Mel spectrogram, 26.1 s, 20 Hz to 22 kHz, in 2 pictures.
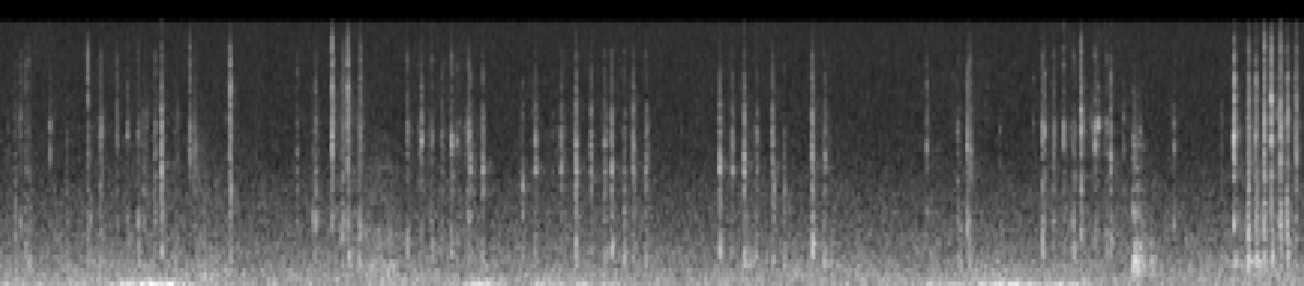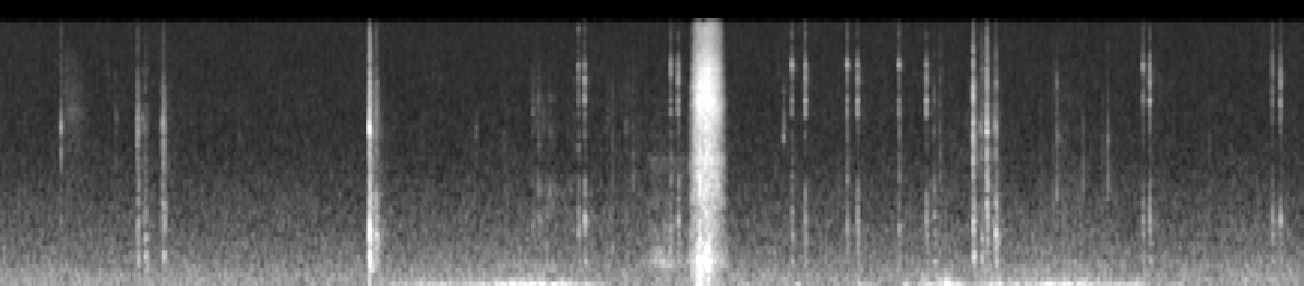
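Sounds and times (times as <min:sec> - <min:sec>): typing on computer keyboard: 0:00.0 - 0:02.4, 0:03.0 - 0:06.6, 0:07.2 - 0:08.4, 0:09.6 - 0:09.8, 0:10.4 - 0:13.1, 0:14.4 - 0:14.8, 0:18.4 - 0:19.0, 0:20.9 - 0:24.7, 0:25.8 - 0:26.0.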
